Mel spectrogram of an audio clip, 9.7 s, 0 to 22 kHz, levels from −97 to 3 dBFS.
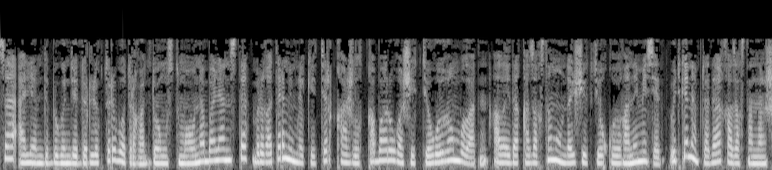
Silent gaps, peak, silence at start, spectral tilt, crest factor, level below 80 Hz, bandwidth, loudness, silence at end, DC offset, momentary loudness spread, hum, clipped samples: none; 0 dBFS; 0 s; -6.5 dB/octave; 10 dB; -42 dBFS; 8.8 kHz; -12 LUFS; 0 s; under 0.1%; 5 LU; none; under 0.1%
